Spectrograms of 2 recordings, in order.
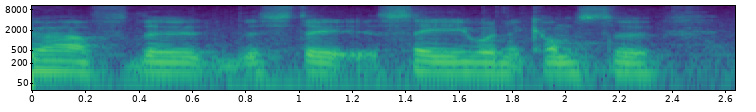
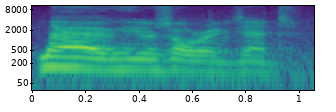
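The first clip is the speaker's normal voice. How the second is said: put-on high, stiff old soldier; a proud veteran sizing up a recruit; old army man voice; 5 semitones higher, 6 dB louder, faster than usual. Mr Muntz voice.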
